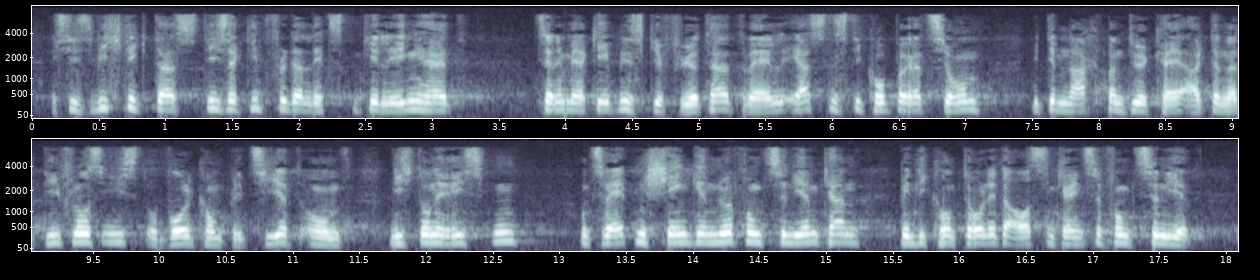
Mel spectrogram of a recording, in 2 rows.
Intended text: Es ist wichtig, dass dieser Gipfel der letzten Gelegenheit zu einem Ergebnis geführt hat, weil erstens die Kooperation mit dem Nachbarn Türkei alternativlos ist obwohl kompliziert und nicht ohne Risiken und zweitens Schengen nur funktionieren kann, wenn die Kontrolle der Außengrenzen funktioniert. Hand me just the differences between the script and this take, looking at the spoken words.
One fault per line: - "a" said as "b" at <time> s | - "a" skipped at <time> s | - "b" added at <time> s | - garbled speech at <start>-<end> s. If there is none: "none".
none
